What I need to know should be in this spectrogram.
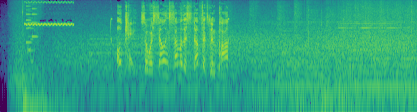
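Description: Footsteps run over snowy ground.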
